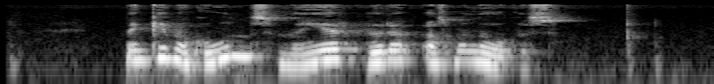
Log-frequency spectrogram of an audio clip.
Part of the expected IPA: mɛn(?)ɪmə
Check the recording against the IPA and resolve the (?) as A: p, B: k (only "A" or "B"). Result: B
